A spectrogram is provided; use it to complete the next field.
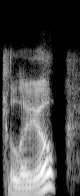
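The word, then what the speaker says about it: καλέω: alongside a truth to illustrate that truth and Kaleo which is pronounced as I just said it Kaleo it means literally called or to be called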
